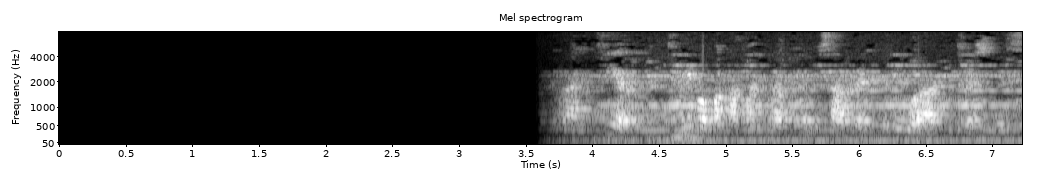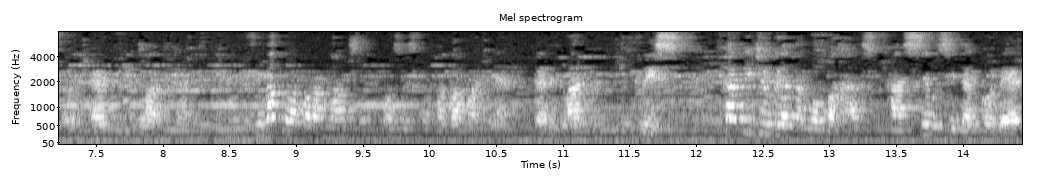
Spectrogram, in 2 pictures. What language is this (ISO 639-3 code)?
ind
